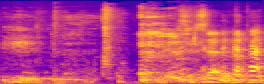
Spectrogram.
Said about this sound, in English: She sneezed.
